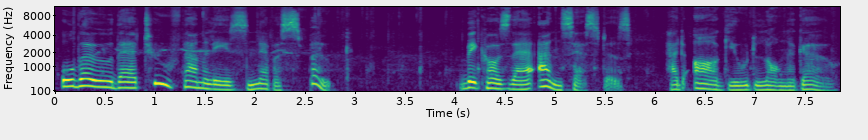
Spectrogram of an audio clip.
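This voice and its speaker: A woman reading a scripted storybook for English learners, with measured, clearly phrased storytelling. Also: low-pitched, darkish tone, slight background noise. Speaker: audiobook narrator.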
